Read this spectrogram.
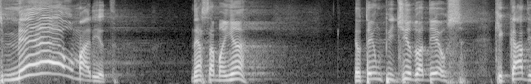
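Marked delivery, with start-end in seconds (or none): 0.0-1.5 high, long-swelling "meu"; adoring cry. Acted. Preacher contrasting the wife's words with insults, adoring cry. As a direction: let "meu" soar, then fall on "marido". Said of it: "Ela diz".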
